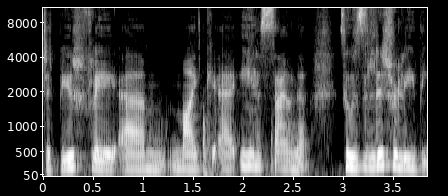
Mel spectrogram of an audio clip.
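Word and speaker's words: Oíche Shamhna: And Halloween originated, you pronounced it beautifully, Mike, Iha Sauna.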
